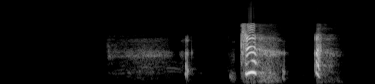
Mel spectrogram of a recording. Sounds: Sneeze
